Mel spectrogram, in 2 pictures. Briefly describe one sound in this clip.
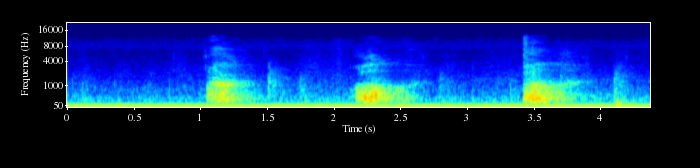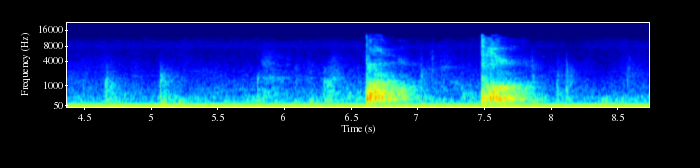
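A man lets out short, loud shouts.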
